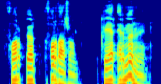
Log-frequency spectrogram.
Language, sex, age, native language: Icelandic, male, 30-39, Icelandic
